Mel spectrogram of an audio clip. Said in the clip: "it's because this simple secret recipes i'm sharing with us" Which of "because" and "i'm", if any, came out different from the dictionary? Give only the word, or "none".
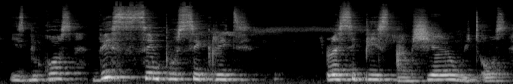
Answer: because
